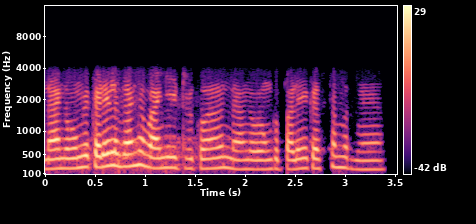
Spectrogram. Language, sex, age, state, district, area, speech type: Tamil, female, 45-60, Tamil Nadu, Thanjavur, rural, conversation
